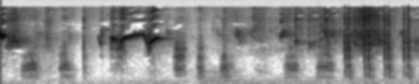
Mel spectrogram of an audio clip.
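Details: Tutor and lure song of a male Javan myna in the morning: scratchy notes, a few thin high whistles, then dense buzzy chatter.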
